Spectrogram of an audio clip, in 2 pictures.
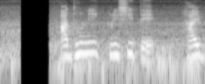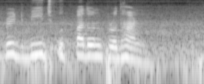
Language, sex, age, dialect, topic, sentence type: Bengali, female, 36-40, Rajbangshi, agriculture, statement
